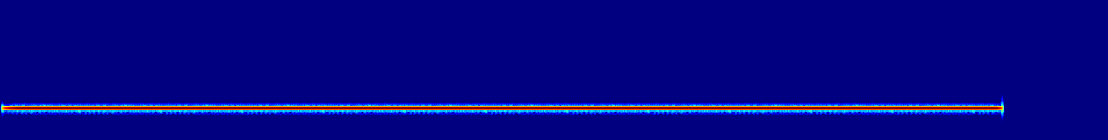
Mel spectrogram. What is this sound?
Pack of sound test signals that was
generated with Audacity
